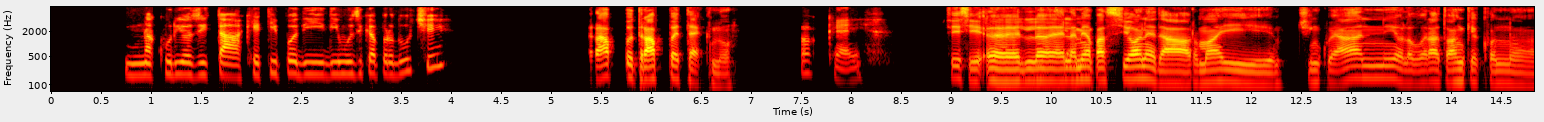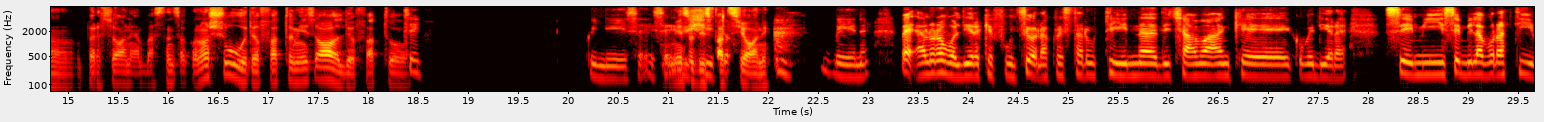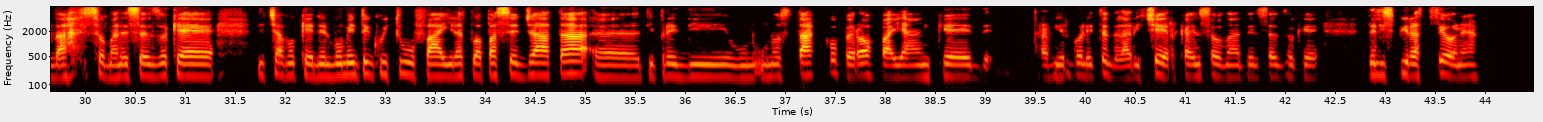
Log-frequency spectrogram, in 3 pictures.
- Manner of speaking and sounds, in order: other background noise; cough; laughing while speaking: "lavorativa"
- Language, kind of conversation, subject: Italian, podcast, Come organizzi la tua routine mattutina per iniziare bene la giornata?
